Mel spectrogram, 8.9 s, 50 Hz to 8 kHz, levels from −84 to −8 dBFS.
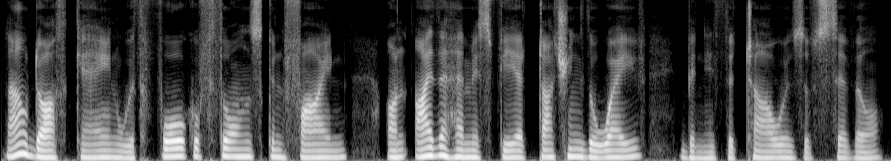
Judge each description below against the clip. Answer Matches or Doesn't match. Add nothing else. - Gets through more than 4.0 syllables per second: Doesn't match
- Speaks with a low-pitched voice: Matches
